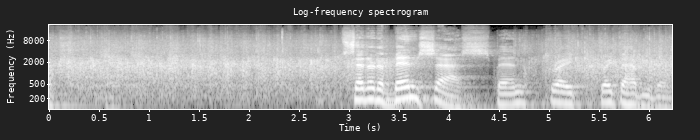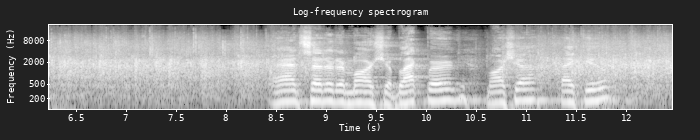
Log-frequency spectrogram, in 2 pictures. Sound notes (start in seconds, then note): 0.3 applause; 7.2 applause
